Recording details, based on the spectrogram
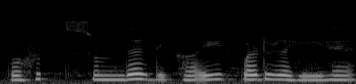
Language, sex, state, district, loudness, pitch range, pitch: Hindi, female, Uttar Pradesh, Jalaun, -33 LUFS, 205-225 Hz, 215 Hz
